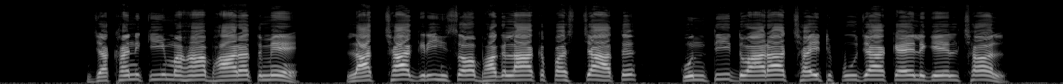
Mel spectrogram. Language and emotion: Maithili, neutral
